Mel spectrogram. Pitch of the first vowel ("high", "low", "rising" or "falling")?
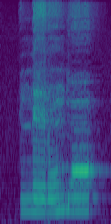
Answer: low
